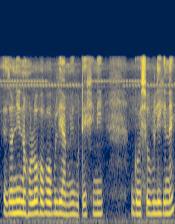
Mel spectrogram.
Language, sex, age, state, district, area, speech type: Assamese, female, 60+, Assam, Dibrugarh, rural, spontaneous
